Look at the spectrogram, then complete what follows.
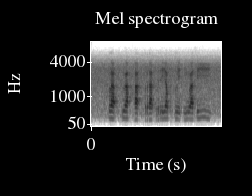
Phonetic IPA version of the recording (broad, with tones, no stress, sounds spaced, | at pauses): pʰ l a˦˥ ʔ k ɯ˧ a̯ h a˨˩ ʔ p r a˨˩ t̚ r i˦˥ a̯ pʰ l i˨˩ t̚ ŋ u˨˩ a̯ s iː˥˩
